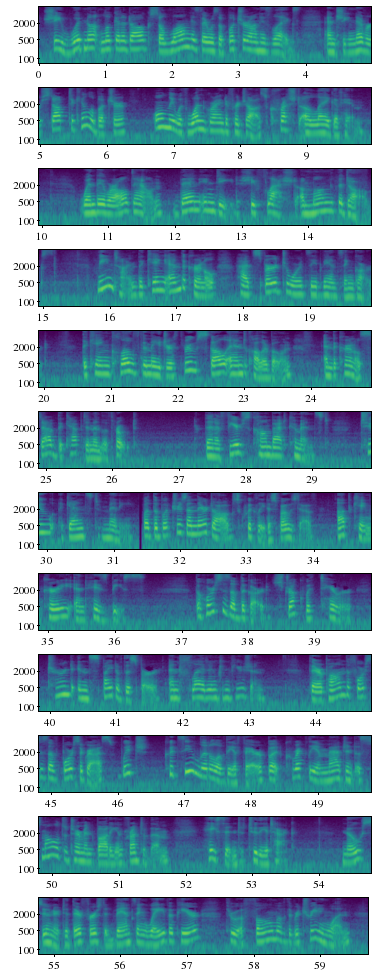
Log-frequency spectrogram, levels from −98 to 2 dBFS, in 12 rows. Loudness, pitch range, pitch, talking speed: -28 LUFS, 180-240 Hz, 205 Hz, 165 wpm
